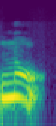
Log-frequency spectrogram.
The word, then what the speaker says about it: know: KN, यहाँ पर के साइलेंट है। जब भी किसी शब्द में KN आते हैं तो वहां पर जो के होता है वो साइलेंट होता है, जैसे KNO, नो। तो यहाँ पर आप नो कहेंगे, के का साउंड नहीं आएगा। नी, नाइफ, नॉट।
